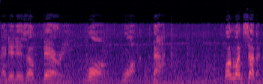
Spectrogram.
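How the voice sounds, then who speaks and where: An actor playing a stern, authoritative male drill instructor giving clipped orders to trainees in an animated series. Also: fairly high pitch, slow pace, noisy background. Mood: stern, measured. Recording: dull sound under loud music.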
